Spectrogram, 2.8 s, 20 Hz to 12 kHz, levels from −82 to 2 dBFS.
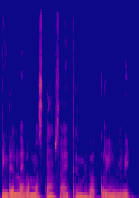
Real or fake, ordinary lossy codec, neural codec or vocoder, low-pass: fake; none; codec, 24 kHz, 3 kbps, HILCodec; none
